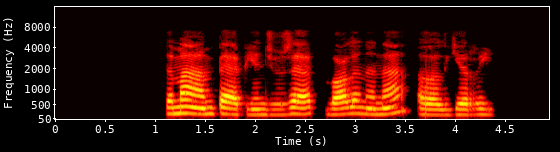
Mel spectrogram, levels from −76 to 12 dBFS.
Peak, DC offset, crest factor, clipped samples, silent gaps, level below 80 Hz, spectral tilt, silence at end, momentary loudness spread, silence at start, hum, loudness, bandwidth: -2 dBFS; under 0.1%; 16 dB; under 0.1%; 2.66-2.70 s; -62 dBFS; -6 dB/octave; 0.55 s; 9 LU; 1.1 s; none; -16 LUFS; 7.6 kHz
